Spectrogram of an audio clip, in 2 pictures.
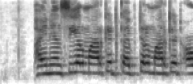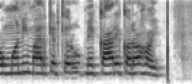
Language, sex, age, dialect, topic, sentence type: Magahi, male, 18-24, Central/Standard, banking, statement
